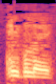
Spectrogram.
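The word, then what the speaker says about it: Boulé: When I was reading the released FBI files on him, I found out about a secret society called, it was spelled B-O-U-L-E, I think it's pronounced Du Bois. – Boulay.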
